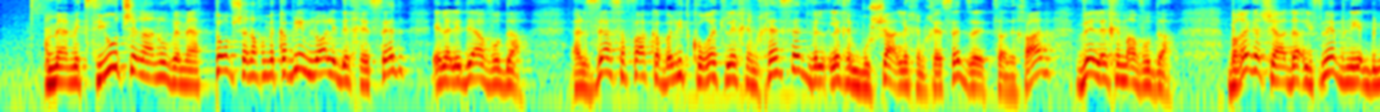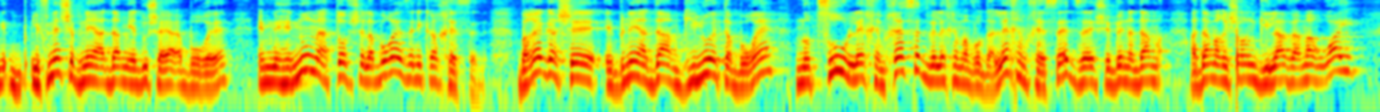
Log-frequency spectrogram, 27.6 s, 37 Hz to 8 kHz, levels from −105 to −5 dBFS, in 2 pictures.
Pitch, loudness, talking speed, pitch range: 170 Hz, -17 LUFS, 145 wpm, 150-215 Hz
